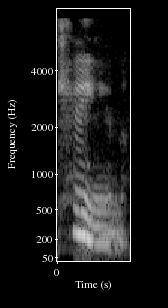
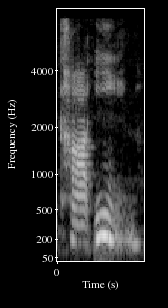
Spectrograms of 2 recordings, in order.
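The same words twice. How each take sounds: First: The two vowels blend into one sound. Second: The two vowels are said separately. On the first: This is the usual way the name is said. "in most of the times we would say this is Cain" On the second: This is how the Greek spelling is read. "in the Greek you would pronounce it Cain"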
